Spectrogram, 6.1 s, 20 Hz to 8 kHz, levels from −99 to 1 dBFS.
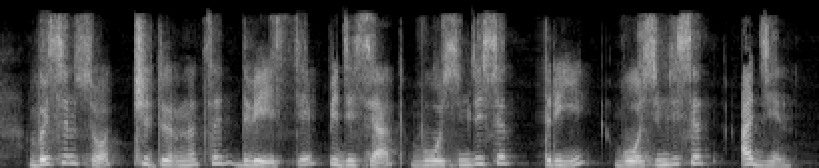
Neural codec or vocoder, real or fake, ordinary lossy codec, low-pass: codec, 24 kHz, 6 kbps, HILCodec; fake; AAC, 32 kbps; 7.2 kHz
